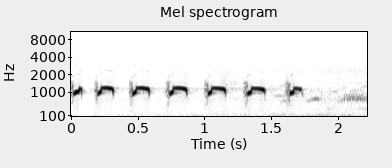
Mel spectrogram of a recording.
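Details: Local zebra dove (perkutut) from Indonesia cooing: a clear run of seven evenly spaced, ringing notes, each slightly falling, about three per second, fading at the end.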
